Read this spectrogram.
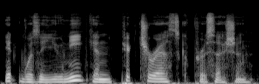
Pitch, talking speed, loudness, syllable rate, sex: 125 Hz, 160 wpm, -19 LUFS, 5.6 syllables/s, male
